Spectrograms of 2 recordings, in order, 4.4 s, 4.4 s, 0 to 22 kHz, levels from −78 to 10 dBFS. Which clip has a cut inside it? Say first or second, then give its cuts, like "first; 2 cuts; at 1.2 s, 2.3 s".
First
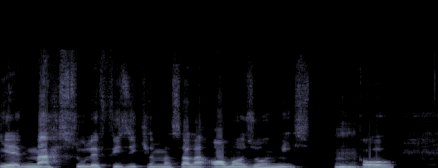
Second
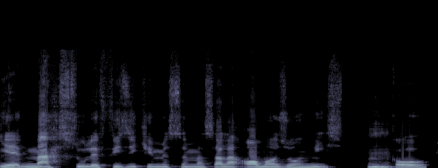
first; 1 cut; at 1.5 s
